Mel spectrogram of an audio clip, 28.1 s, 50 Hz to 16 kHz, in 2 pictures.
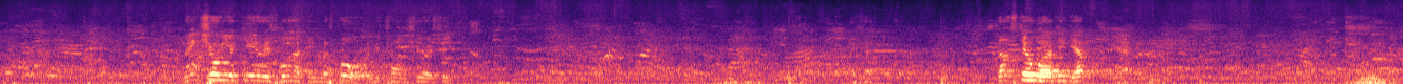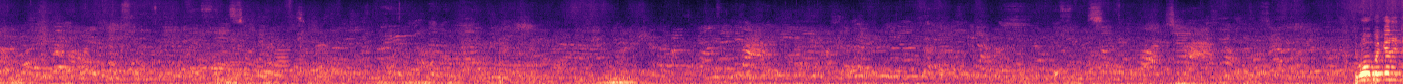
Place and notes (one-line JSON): {"title": "The Lambing Shed, Amners Farm, Burghfield, UK - Sheep shearing demonstration", "date": "2017-05-06 11:06:00", "description": "This the sound of Chris Webber demonstrating how a sheep is sheared. The sheep in question is a North Country Mule crossed with a Suffolk ram. The flock on this farm is full of wonderful sturdy little meat sheep, with incredible mothers, who produce many lambs and a lovely thick, strong woolly fleece. Chris said the Wool Marketing Board currently pay £5 per fleece which is very encouraging to hear. The demonstration was so interesting and inspiring - to me the skill involved in shearing a sheep is no ordinary task and I never tire of watching the process. Keeping the sheep docile and turning it around, all the while working over it with the buzzing clippers (that you can hear in this recording) and somehow managing to not cut the skin, look to me like a real feat. This is how all the wool in our jumpers is obtained - through this action - and it's beautiful to see it being well done.", "latitude": "51.42", "longitude": "-1.03", "altitude": "41", "timezone": "Europe/London"}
